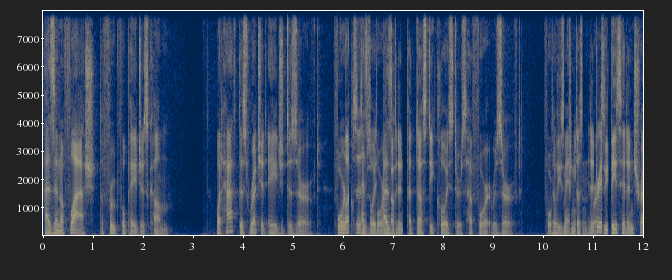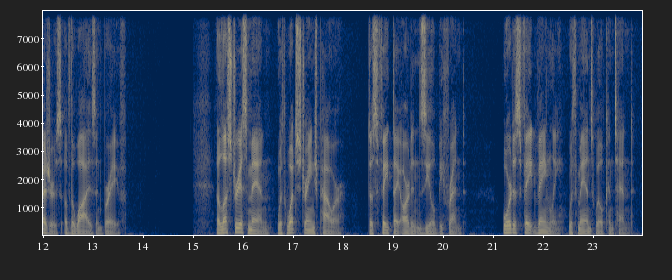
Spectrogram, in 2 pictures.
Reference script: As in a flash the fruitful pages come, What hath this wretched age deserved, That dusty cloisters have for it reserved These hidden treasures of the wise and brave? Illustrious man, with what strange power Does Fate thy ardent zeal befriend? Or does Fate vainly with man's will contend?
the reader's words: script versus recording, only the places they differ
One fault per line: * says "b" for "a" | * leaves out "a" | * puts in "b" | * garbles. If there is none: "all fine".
* garbles
* garbles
